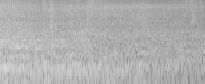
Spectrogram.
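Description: Outdoor background noise like road traffic, with faint voices in it, growing slowly fainter.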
